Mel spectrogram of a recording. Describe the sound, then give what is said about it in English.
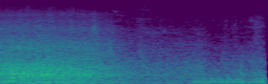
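The California Express train speeds out of the city heading west, rumbling steadily along the tracks: a loud, dense low roar with faint rhythmic clatter from the wheels, easing slightly in volume midway before building again. “The train speeds out of the city, heading west.”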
